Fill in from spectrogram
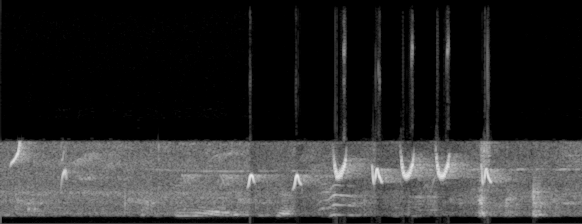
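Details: Greater green leafbird singing in the wild: clear, whistled upslurred notes given singly and then in a quicker irregular series, some with sharp downward flicks, over a steady background hiss.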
